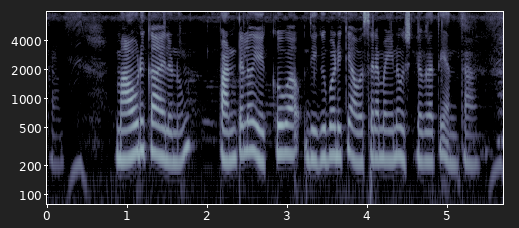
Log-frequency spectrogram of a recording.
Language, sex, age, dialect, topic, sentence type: Telugu, female, 25-30, Utterandhra, agriculture, question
